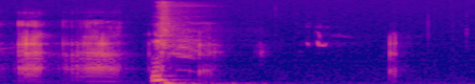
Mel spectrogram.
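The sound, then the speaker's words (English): A person imitates a sneeze with a voiced, drawn-in lead-up and then a sharp, breathy burst, followed by a couple of faint short sounds in quiet. “I've got the small business Saturday sniffles. Achoo. Achoo.”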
